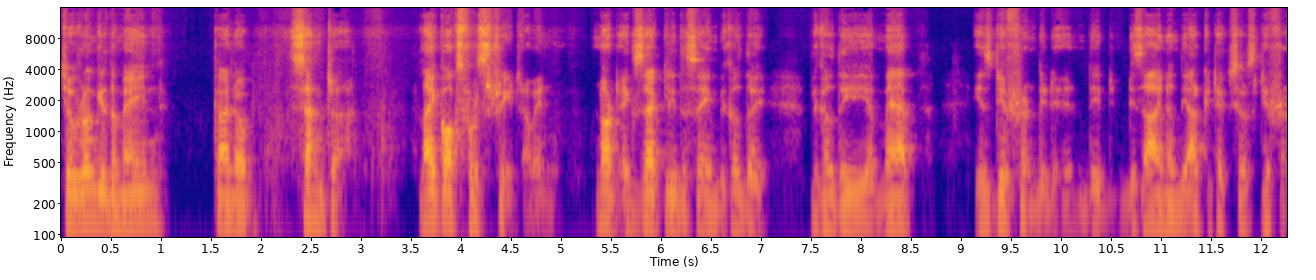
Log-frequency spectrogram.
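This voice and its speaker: This man has a fairly low, somewhat breathy voice with fairly even intonation, speaking at a moderate pace with long, frequent pauses. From Bangladesh. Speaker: community campaign organizer and channel presenter. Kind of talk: solo political monologue.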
